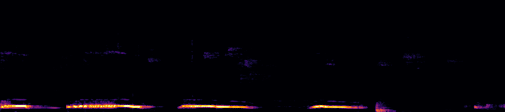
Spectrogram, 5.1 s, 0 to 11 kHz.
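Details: Kelantan-type spotted dove, a national champion contest bird with a 'kuk 7' song style, giving low, mellow coos of about a second each. A sharp click and brief quieter notes follow near the end.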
